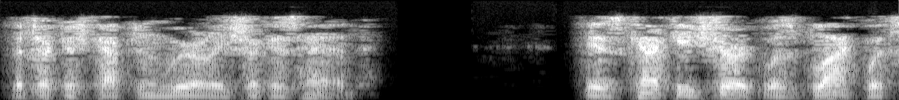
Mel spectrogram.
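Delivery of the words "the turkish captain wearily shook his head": usual speaking voice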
